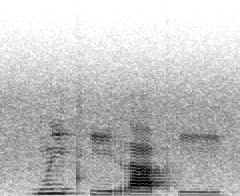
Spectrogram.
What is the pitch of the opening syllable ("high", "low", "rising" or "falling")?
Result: high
